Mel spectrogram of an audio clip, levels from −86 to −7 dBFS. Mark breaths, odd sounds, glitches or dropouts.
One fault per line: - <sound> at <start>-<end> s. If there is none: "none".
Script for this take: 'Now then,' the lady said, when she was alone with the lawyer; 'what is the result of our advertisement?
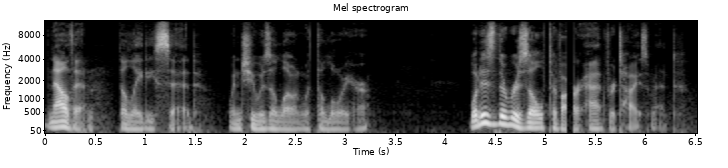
- dropout at 5.2-5.3 s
